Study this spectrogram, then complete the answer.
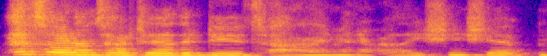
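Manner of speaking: quick whispered aside; fast whisper. Real, not acted.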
